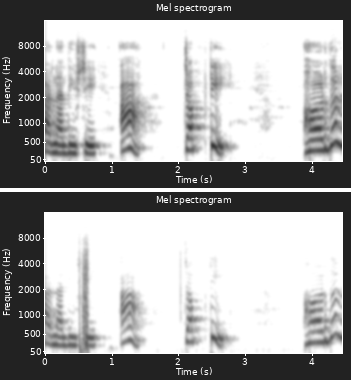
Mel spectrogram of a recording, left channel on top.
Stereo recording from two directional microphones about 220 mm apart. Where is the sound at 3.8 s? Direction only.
30° left (ahead or behind).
